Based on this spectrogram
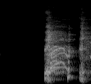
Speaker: i think you can hear other people coughing in the house my eldest son is sick in the other room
